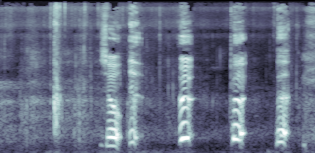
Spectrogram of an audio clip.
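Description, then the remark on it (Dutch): A voice imitates hiccupping: a run of five or six short, sharp voiced gulps at slightly uneven intervals, fairly loud, with no other sound around them. “Maar ik ging eigenlijk zitten en al vrij snel hoorde ik een soort hikken.”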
